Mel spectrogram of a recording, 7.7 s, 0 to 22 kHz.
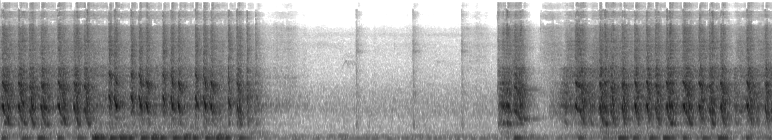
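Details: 1987 Yamaha Venture Royale 1300cc motorcycle, long stored, with a cleaned tank, new gas and new battery; the starter churns in two long bursts at about three turns a second and the engine never catches.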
